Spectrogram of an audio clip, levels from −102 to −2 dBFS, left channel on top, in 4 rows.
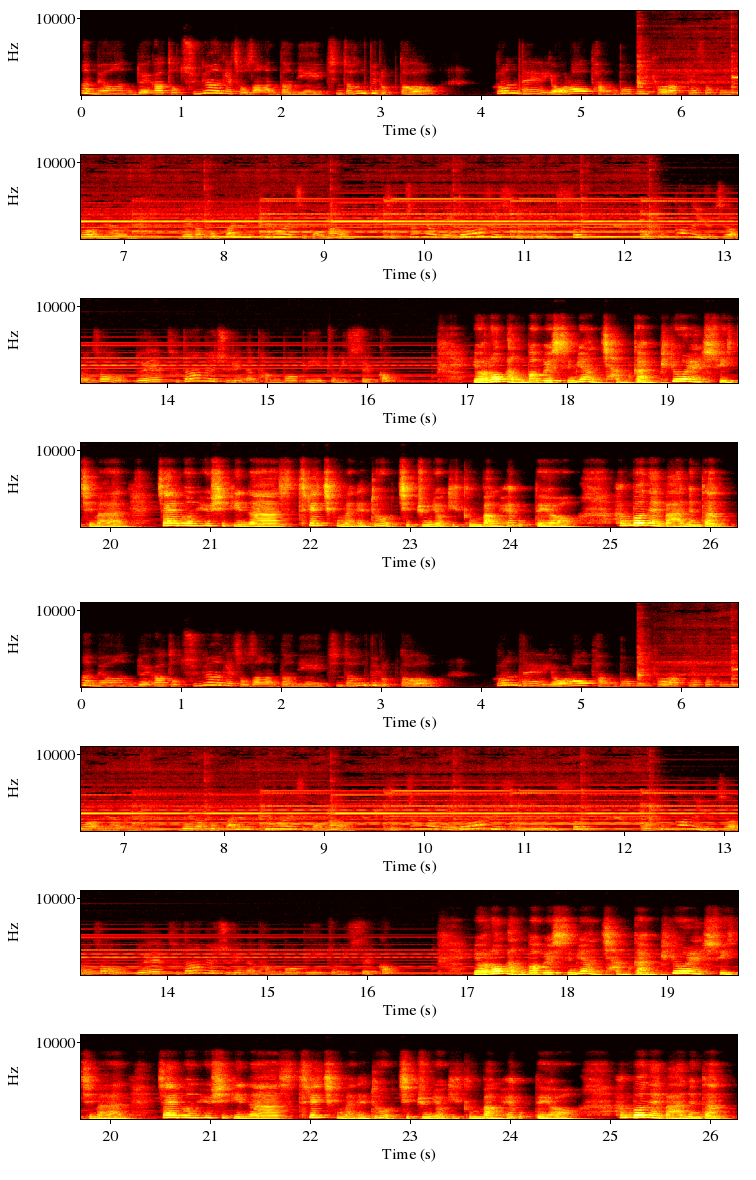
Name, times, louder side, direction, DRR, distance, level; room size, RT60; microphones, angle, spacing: voice 1, 0.0-3.5 4.1-9.3 9.6-11.6 12.1-16.3, left 2 dB, 60° left, 3 dB, 2.7 m, -37 dB
sound 1, 5.5-5.6 6.5-17.5, left 1 dB, 10° left, 2.7 m, -32 dB
voice 2, 16.7-26.1, left 2 dB, 35° left, 0 dB, 2.8 m, -24 dB
14.0 x 5.6 x 7.9 m, 0.38 s
head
